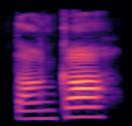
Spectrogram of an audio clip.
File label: "tañka", apatani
